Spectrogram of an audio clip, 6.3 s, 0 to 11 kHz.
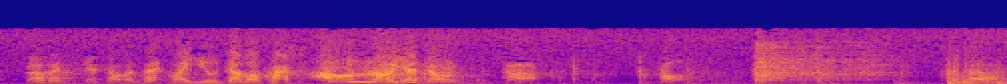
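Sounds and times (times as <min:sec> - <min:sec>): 
speech: 0:00.2 - 0:03.4
heavy thud of a man crashing through glass doors: 0:04.0 - 0:06.2
loud impact and clatter: 0:04.6 - 0:06.2.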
